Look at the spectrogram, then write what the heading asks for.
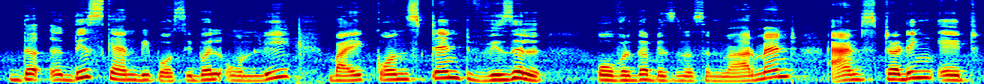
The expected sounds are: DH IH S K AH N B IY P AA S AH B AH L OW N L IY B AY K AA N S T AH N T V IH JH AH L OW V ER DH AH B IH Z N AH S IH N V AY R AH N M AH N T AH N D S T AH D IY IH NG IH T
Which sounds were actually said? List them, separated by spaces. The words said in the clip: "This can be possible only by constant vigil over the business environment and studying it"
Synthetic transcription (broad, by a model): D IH S K AH N B IY P AA S AH B AH L OW N L IY B AY K AA N S T AH N T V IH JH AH L OW V ER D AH B IH Z N AH S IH N V AY AH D M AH N T AH N D S T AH D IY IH NG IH T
